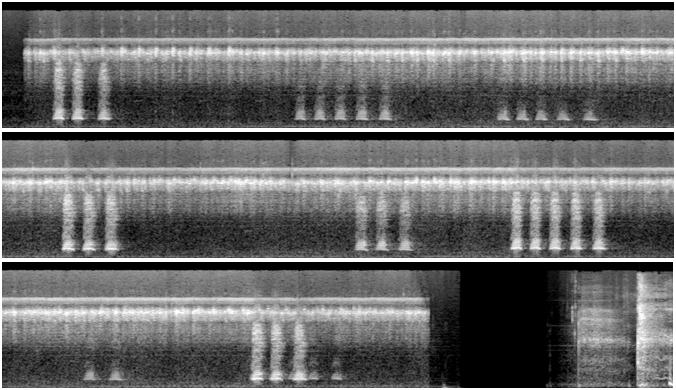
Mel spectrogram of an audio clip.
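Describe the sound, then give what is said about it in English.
Recorded North American frog calls from a CD of frog sounds, in short pulsed bursts repeated every second or two, over a steady high insect-like drone; the chorus cuts off abruptly near the end, then briefly resumes. No one speaks. “We have a CD, for some reason, we have a CD of sounds of North American frogs. It's just one after another.”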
